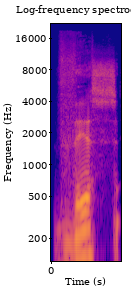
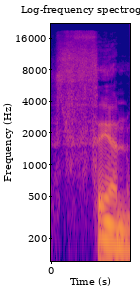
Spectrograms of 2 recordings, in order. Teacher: It's the two different TH sounds, like in this and thin. One is voiced, one is unvoiced, right?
